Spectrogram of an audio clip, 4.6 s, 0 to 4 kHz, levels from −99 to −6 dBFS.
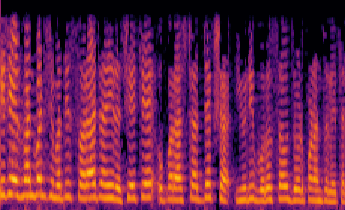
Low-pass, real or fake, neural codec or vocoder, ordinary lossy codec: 3.6 kHz; real; none; none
